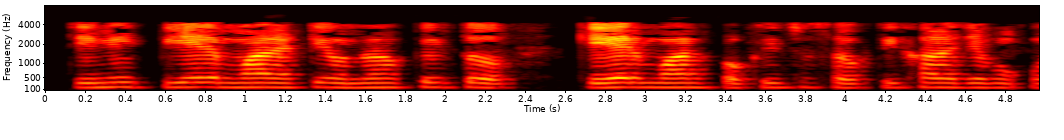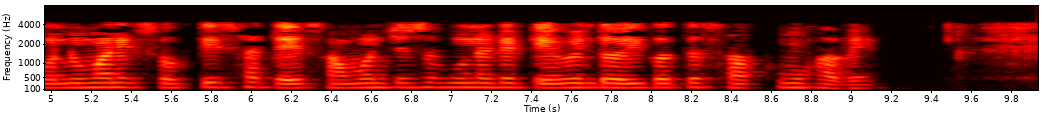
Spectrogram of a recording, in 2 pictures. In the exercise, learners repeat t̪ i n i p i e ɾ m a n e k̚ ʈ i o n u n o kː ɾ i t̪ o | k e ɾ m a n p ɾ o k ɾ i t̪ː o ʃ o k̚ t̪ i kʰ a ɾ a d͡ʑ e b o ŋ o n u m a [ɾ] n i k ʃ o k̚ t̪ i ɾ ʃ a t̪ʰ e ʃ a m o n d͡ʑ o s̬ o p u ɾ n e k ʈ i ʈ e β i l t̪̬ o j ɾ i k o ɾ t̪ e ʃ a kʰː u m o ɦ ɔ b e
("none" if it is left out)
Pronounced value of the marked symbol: none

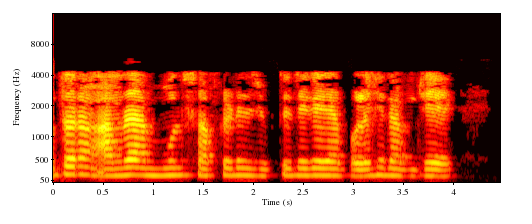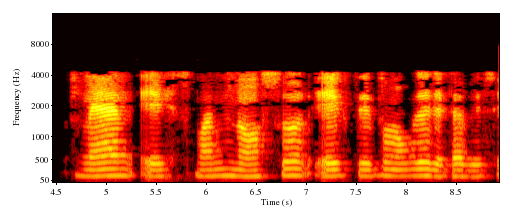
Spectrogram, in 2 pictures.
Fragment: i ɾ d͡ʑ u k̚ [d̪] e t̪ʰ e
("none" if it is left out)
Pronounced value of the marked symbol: t̪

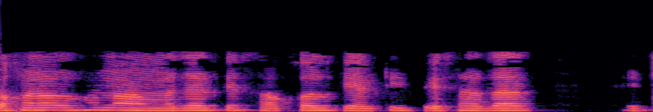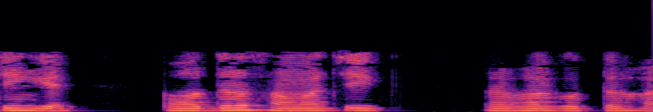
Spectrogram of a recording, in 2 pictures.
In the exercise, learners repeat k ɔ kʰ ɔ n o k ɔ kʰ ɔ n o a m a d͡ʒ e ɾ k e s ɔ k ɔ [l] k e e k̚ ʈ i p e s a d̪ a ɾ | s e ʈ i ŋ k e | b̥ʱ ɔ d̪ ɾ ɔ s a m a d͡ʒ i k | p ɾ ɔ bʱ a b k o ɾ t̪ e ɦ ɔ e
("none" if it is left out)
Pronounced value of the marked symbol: l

